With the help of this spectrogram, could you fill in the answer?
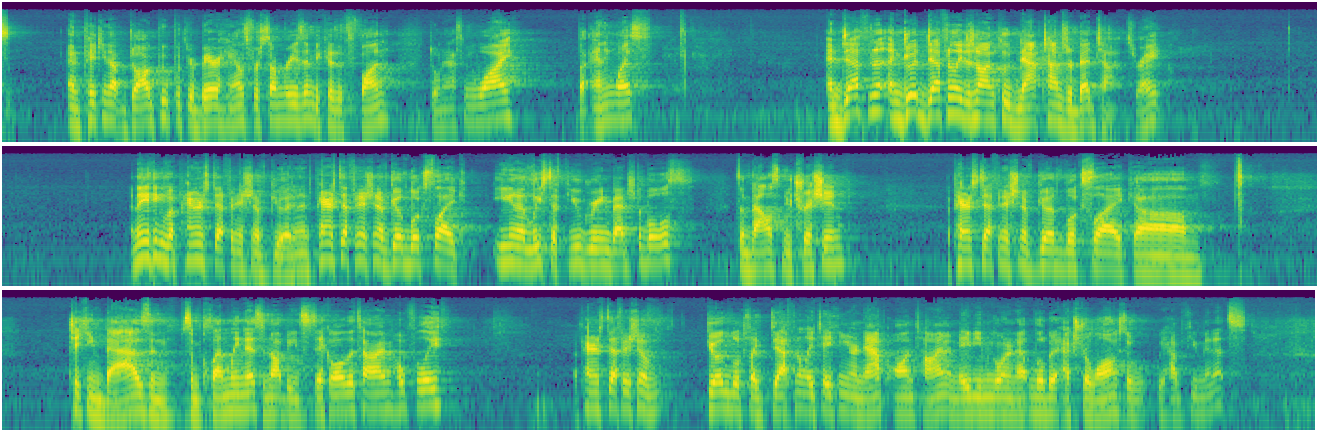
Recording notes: Below you’ll find an audio only recording of our service.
